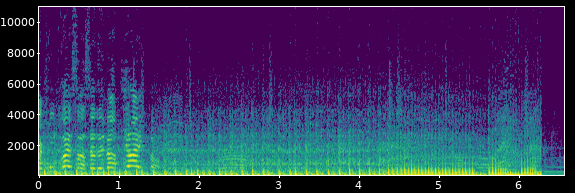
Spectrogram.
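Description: A rebuilt Honda CRF dirt bike with a fixed cylinder head and piston fires up straight away, its engine running loud and close in rapid, steady pulses, then revving higher and fuller before cutting off abruptly.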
